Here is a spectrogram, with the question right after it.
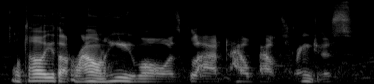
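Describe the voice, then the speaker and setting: Using a put-on character voice, a man sounds gravelly at a medium pitch. He keeps a moderate pace. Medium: actual play. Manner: knowing, conspiratorial.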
